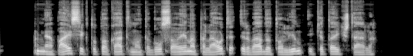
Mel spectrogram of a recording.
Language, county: Lithuanian, Alytus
